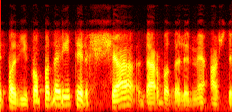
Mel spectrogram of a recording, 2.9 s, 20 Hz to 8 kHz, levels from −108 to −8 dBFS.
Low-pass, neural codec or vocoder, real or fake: 7.2 kHz; none; real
